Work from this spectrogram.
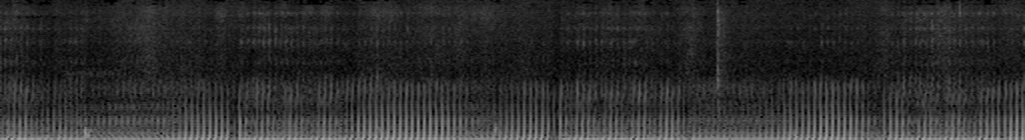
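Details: Cat's purr heard very near, a dense low vibrating hum broken by brief pauses roughly every second or two at breath changes.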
